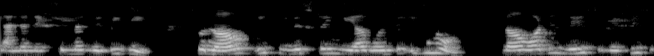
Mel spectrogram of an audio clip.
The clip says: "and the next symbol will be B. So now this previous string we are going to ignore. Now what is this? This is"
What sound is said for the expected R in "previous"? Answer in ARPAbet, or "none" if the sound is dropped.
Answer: none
